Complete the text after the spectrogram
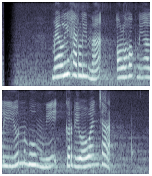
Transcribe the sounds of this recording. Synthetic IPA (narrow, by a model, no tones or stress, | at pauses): mɛliɦɛrlinaʔɔlɔɦɔk̚niŋalijʊnbumikɨrdiwawaɲt͡ʃaɾa̰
